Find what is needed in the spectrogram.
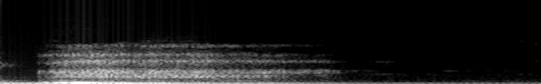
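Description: A woman's breathy exhale trailing off a laugh, fading away over about a second, over a steady low hum.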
